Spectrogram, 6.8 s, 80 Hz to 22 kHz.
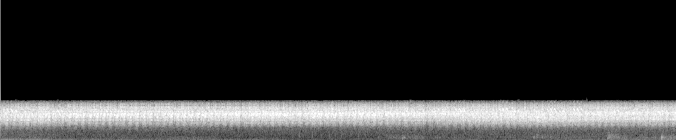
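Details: Cicadas singing in trees all around at Shawangunk Grasslands National Wildlife Refuge, around noon on 16 August 2009, their annual summer chorus: a steady, dense, high-pitched buzzing drone that never lets up.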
